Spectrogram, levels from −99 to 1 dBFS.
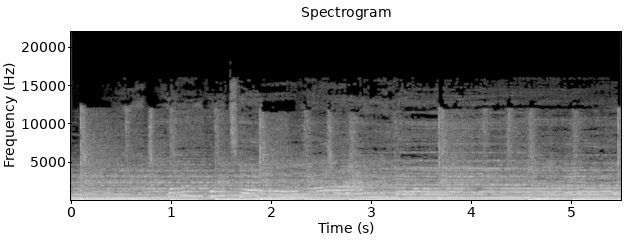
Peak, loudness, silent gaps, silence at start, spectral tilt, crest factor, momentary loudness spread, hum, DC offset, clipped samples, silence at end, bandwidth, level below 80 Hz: -4 dBFS; -17 LUFS; none; 0 s; -6 dB/octave; 12 dB; 3 LU; none; under 0.1%; under 0.1%; 0 s; 15.5 kHz; -26 dBFS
